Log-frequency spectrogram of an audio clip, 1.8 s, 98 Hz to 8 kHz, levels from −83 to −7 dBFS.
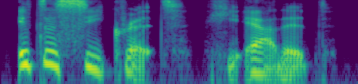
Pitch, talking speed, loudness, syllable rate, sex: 235 Hz, 165 wpm, -21 LUFS, 4.8 syllables/s, female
